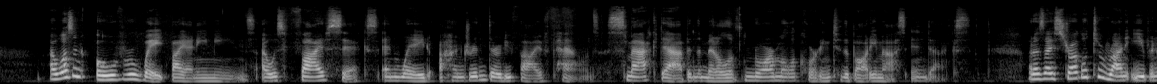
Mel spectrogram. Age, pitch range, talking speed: 10-29, 170-245 Hz, 170 wpm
